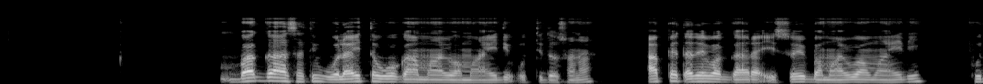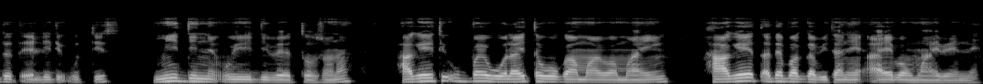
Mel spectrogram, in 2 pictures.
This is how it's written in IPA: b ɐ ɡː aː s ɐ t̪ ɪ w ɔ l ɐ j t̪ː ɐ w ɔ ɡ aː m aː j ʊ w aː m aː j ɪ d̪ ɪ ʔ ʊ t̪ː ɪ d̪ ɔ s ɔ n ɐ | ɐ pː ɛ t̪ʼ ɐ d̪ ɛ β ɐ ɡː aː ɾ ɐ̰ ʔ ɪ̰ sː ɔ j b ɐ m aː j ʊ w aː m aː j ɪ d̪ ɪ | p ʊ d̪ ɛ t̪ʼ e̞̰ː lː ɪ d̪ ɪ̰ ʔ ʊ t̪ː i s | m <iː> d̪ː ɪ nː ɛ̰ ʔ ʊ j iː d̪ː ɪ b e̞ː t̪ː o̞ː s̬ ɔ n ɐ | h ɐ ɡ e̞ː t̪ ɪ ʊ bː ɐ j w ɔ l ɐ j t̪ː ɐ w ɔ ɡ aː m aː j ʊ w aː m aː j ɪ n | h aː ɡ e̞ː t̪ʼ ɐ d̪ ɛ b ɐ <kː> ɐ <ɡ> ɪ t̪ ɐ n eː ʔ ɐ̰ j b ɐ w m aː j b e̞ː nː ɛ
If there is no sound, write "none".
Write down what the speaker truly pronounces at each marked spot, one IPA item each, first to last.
iː, ɡː, b

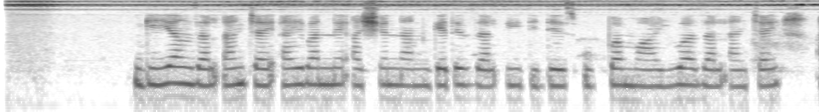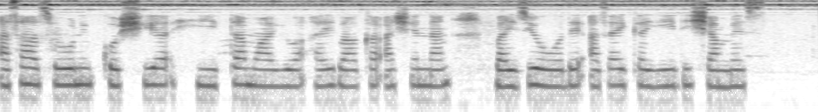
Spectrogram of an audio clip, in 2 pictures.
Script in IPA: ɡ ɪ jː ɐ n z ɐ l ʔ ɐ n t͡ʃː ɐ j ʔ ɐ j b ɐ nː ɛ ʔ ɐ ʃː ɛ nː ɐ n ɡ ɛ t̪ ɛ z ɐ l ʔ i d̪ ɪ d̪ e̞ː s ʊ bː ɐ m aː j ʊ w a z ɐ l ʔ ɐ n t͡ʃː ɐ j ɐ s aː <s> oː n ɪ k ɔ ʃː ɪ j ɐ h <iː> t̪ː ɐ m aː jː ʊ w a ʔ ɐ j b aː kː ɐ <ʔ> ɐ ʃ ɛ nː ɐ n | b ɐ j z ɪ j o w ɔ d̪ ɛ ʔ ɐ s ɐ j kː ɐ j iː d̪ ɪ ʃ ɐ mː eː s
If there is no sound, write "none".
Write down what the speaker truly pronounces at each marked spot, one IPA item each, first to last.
s, iː, ʔ

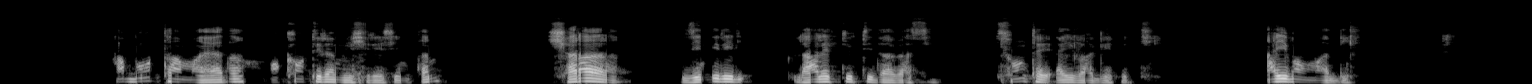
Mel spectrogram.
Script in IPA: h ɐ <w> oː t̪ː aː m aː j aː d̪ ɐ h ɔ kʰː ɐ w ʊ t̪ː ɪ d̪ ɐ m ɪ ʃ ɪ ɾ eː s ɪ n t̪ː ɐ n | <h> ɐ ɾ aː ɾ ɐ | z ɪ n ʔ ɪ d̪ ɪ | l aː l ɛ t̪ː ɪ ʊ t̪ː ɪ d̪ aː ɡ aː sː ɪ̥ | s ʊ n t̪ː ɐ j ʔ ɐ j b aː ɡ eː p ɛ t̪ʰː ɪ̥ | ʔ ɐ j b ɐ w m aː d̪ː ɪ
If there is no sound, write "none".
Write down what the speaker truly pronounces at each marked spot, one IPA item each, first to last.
b, ʃ

